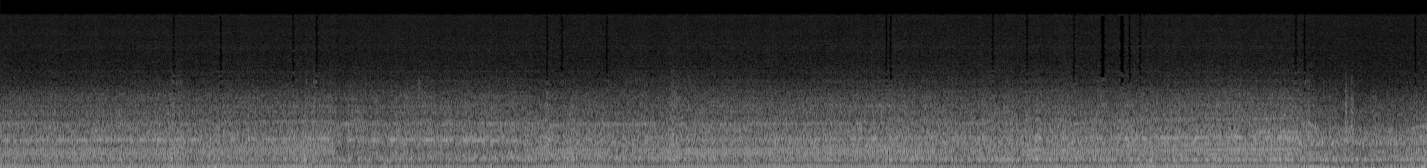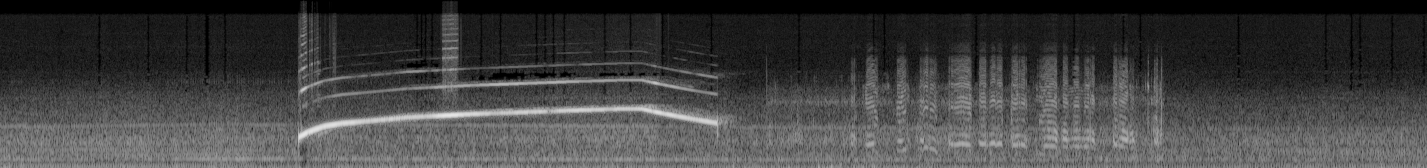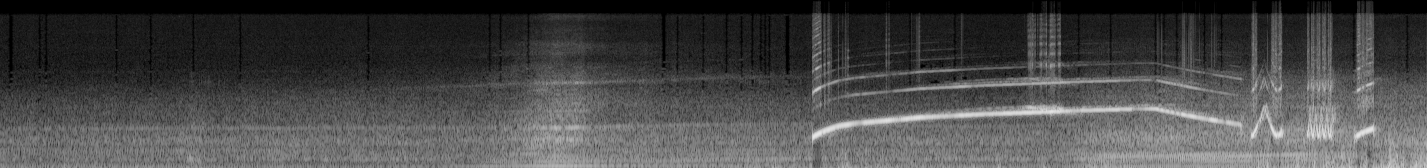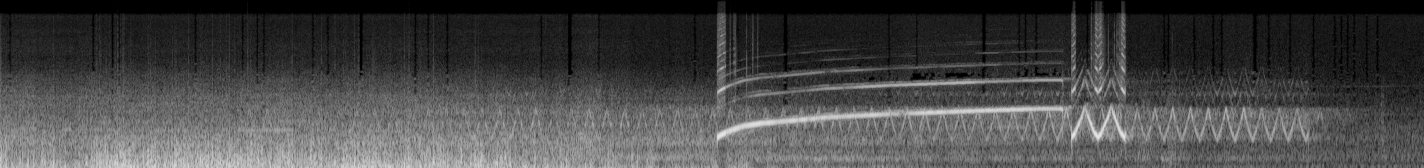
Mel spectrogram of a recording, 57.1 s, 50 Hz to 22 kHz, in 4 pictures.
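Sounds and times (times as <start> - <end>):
electronic siren wail: 17.2 - 21.6, 36.6 - 42.4, 47.2 - 56.3
rapid pulsing siren tones: 17.2 - 21.6, 36.6 - 42.4, 46.7 - 56.4
wind noise: 40.7 - 51.5.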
